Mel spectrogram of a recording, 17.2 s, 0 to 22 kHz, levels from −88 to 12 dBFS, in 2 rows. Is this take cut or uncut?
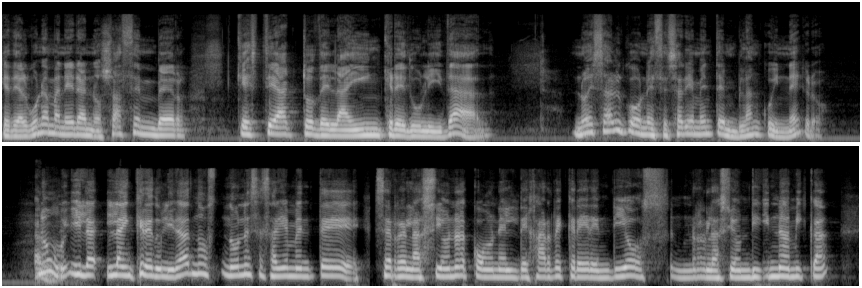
cut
